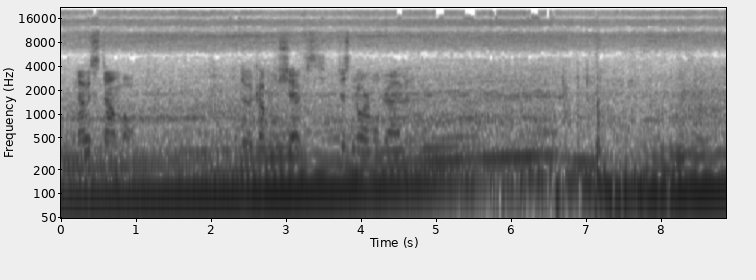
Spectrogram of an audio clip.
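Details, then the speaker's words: Mazda 13B rotary Willys Jeep with FiTech EFI, driving after EFI retune for tip-in stumble; pulls smoothly from low revs with a rising, unbroken note through the shifts, no stumble or hesitation, running well, normal acceleration. "driving [Music] back from our short ride really happy with how it's running so good success"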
